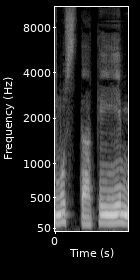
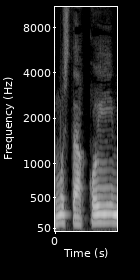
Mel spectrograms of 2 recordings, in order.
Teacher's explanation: qaf kalau kasroh juga tipis ya.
